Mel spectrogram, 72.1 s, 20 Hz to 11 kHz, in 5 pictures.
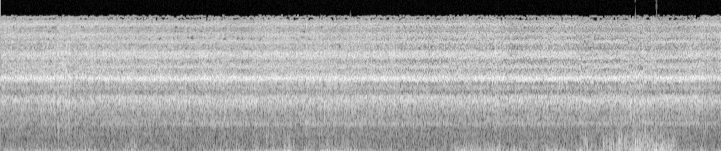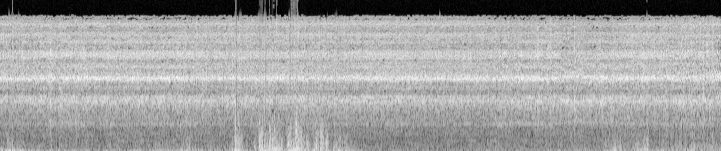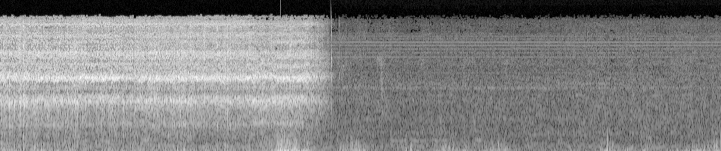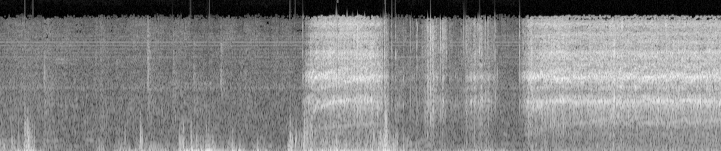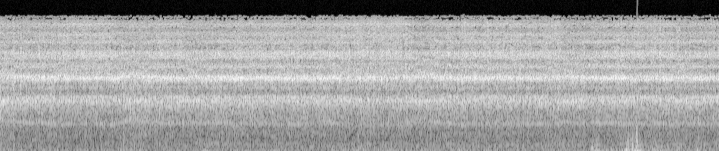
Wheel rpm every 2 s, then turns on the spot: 160, 160, 160, 160, 160, 160, 160, 160, 160, 160, 160, 160, 160, 160, 160, 160, 160, 100, 0, 0, 0, 0, 0, 0, 20, 70, 20, 140, 160, 160, 160, 160, 160, 160, 160, 160.
none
